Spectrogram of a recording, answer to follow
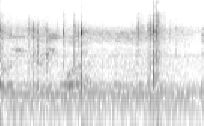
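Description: Plastic gummy-candy packet crinkling in short, scattered crackles as a hand rummages inside it for a gummy.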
